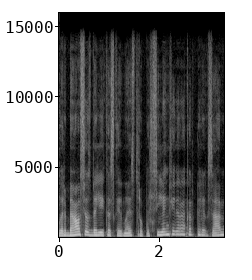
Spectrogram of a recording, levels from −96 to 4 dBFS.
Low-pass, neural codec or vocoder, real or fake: 14.4 kHz; codec, 44.1 kHz, 2.6 kbps, SNAC; fake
